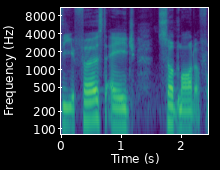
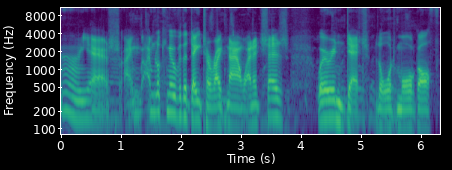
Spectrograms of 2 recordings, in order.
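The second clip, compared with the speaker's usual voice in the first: slow, measured, deliberate orc character voice; 2 semitones higher than usual. Joking about an orc unit that seems to wear glasses: voicing an orc wearing glasses. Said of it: "He looks like an orc that's wearing glasses".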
